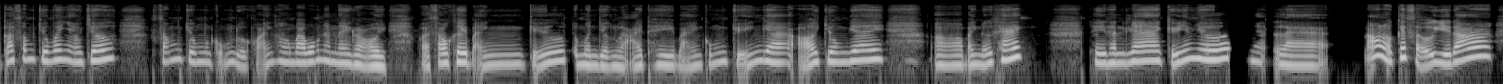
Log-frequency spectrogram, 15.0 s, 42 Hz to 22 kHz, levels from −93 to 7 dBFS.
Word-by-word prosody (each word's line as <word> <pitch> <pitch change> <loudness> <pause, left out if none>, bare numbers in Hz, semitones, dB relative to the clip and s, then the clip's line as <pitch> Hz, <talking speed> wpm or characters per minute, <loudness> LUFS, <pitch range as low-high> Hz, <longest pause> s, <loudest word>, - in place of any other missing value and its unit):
có 240 +1 -1
sống 270 +1 -4
chung 240 -2 -1
với 260 +1 +2
nhau 225 -4 -2
chứ, 255 +5 +2 0.4
sống 260 +5 -5
chung 225 -3 -3
cũng 215 +2 -7
được 175 -6 -4
khoảng 210 - -7
hơn 225 -2 -4
3-4 225 +4 +1
năm 235 -4 -1
nay 205 -1 0
rồi, 170 -3 +2 0.3
và - - -3
sau 205 +4 +1
khi 220 0 +5
bạn, 190 +1 -4
kiểu 220 +8 0
tụi 185 -6 -6
mình 180 -1 0
dừng 170 -1 -2
lại 165 +1 -3
thì 180 -1 -2
bạn 170 +1 -6
cũng 210 +4 -5
chuyển 215 +1 -3
ra 215 -3 +2
ở 205 - +1
chung 225 -1 -1
với, 260 +3 +2 0.4
ờ, 180 0 -2
bạn 185 +1 -2
nữ 190 +3 0
khác. 275 +8 +4 0.6
Thì 205 -2 +1
thành 205 0 0
ra, 240 +3 +3
kiểu 190 - +1
giống 275 +5 +2
á, 275 - +5
ơ, 260 -3 +2
là 175 -2 -1 0.4
nó 350 +1 +5
là 330 - +5
cái 310 - +6
sự 165 +4 +1
gì 200 -1 +3
đó, 305 +10 +5
220 Hz, 205 wpm, -23 LUFS, 185-250 Hz, 0.6 s, cái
